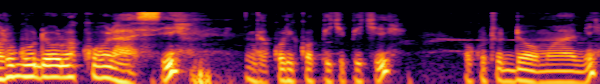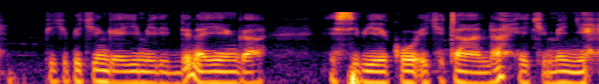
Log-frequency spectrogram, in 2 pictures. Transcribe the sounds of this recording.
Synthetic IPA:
o̞luɡuːdo̞ːlwakʰːo̞lasi | ŋɡakuliko̞pːicipici | o̞kutudːoːmwaːmi | picipiciŋɡe̞ːjimiɾidːe̞naje̞ːŋɡa | esiβje̞ːkʰo̞e̞̰citaːndae̞cime̞ɲe̞

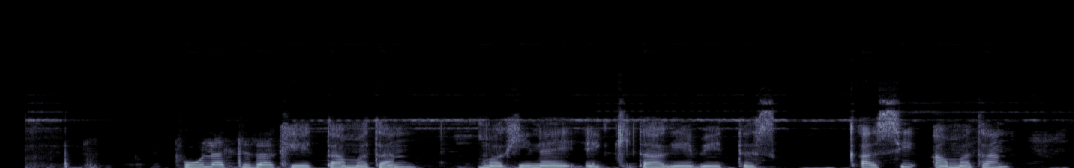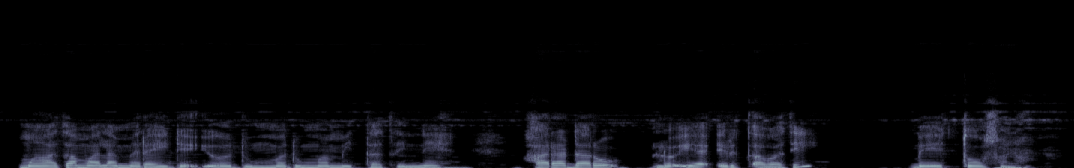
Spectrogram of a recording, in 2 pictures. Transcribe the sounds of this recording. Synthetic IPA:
fuːlɐt̪ːɪzɐkʰe̞ːt̪ːɐmɐt̪ɐnmɐkɪnɐjɛkʼːɪ̥t̪aːɡe̞ːbe̞ːt̪ːe̞ːskʼɐsːɪɐmɐt̪ɐnmaːt̪ɐmɐlɐmɛɾɐjd̪ɛʔɪjod̪ʊmːɐd̪ʊmːɐmɪt̪ːɐt̪ɪnːɛhɐɾɐd̪ɐɾɔlɔʔɪjɐʔɪɾt̪ʼɐβɐt̪ɪ | be̞ːt̪ːo̞ːsɔnɐ

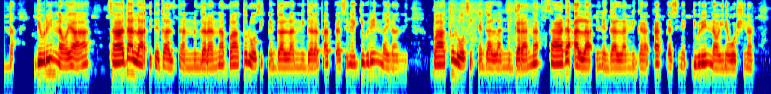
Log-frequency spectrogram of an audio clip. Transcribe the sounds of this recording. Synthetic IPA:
nːɐ | ɡɪbɾɪnːɐwɔjaː | saːd̪ɐːlːaːʔɪt̪ɛɡɐlt̪ɐnɡɐɾɐnːɐbaːt̪ːɔlo̞ːsɪnːɛɡɐlːɐnːɪɡɐɾɐt̪ʼɐpʼːɪjasɪnɛɡɪbɪɾɪnːɐjnɐnːɪ | baːt̪ːɔlo̞ːsɪnːɛɡɐlːɐnːɪɡɐɾɐnːɐsaːd̪ɐʔɐlːaːʔɪnɛɡɐlːɐnːɪɡɐɾɐ̰t̪ʼɐpʼːɪjɐsɪnɛɡɪbɪɾɪnːɐwɔjɪnɛwɔʃːɪnɐn

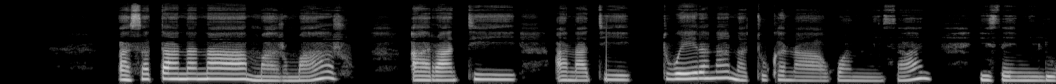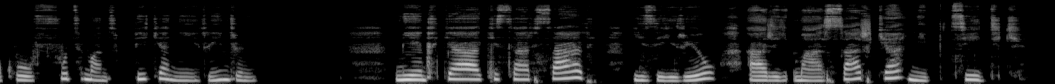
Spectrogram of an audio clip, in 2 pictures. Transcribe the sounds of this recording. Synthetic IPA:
asat̪ananəmaɾumaɾu̥ | aɾant̪i | anat̪i | t̪ueɾanənat̪ukanəwaminiz̥ani̥ | izajnilukufut͡simand͡zu̥pikʲəniriɳɖ͡ʐini̥ | mieɳɖ͡ʐikʲəkisaɾisaɾi̥ | iziɾewaɾimaːsaɾi̥kʲənibi̥t͡sid̪i̥kʲə̥

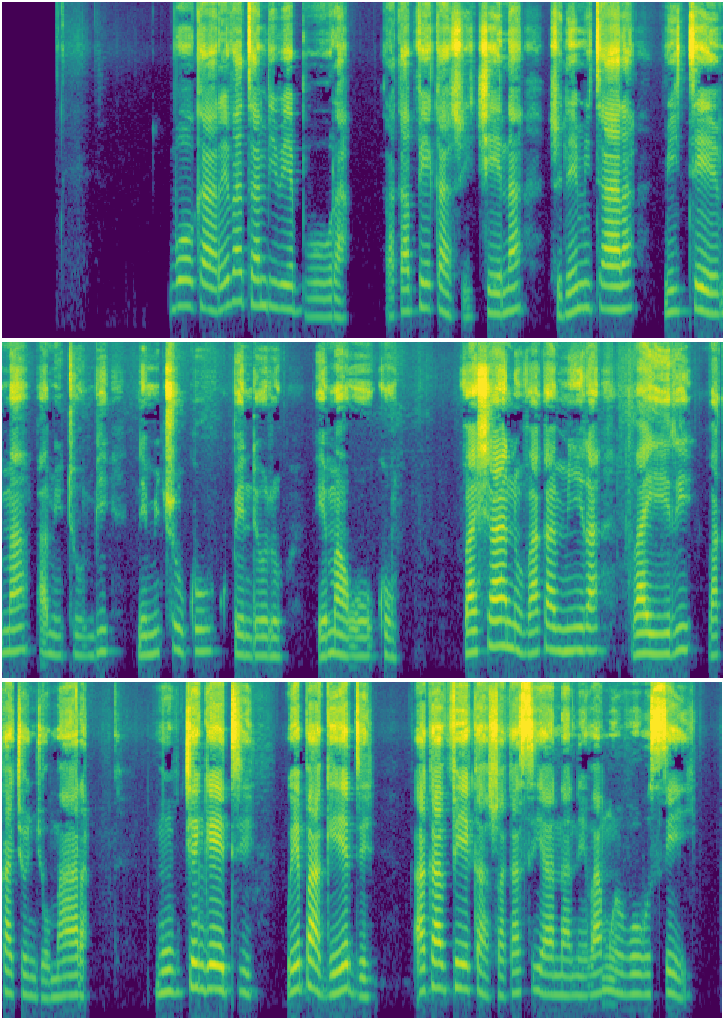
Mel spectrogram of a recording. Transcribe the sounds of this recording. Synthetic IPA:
ɓo̞kaɾe̞ʋatambiʋe̞bʱuɾa | ra̰kap͡fe̞kaʐḭt͡ʃe̞na | ʐ̥ine̞mitaɾa | mitʰe̞mapa̰mitʰumbi | ne̞mit͡ʂukuku̥pe̞ndoro | je̞maoːkʰo̞ | ʋaʃanuʋakamiɾa | ʋairi | ʋakat͡ʃo̞nd͡ʒo̞maːɾa | mut͡ʃe̞ŋɡe̞tʰi | we̞paɡʱe̞dʱe | a̰kap͡fe̞kaʐakasijanane̞ʋamwe̞ʋosei

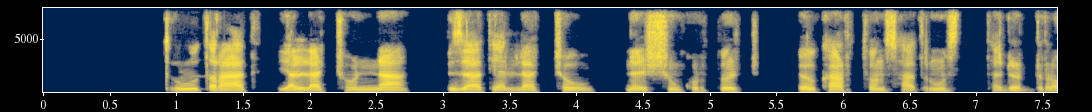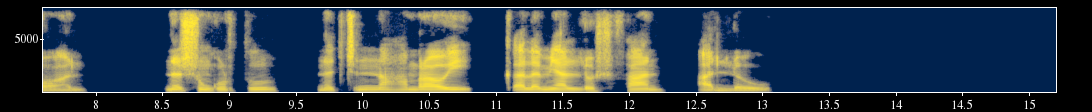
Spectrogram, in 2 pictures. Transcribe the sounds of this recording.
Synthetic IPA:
t̪ʼɨɾut̪ʼɨɾat̪ | jalːat͡ʃːɛwɨnːa | b̥ɨzat̪jalːat͡ʃːɛw | nə̰ʃɨŋkʰuɾt̪ʰo̞t͡ʃː | b̥əkʰaɾt̪ʰo̞nsat̪ʼnwʊst̪ʼʰːəd̪əɾd̪ɨɾəwal | nəʃɨŋkuɾt̪ʰu | nət͡ʃʼːɪnːaɦamɾawi | kʼələmjalːəwʃɪ̥fan | ʔalːəhu

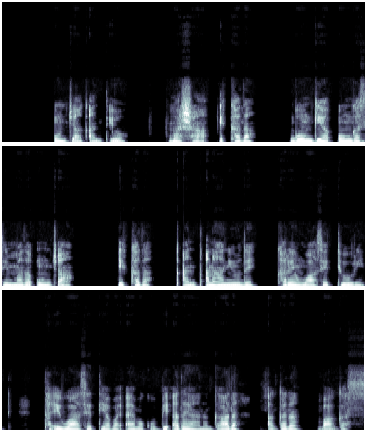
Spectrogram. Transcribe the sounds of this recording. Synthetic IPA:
ʔʊnt͡ʃʼːa̰ːkʼɐnt̪ʼːɪjɔ | mɐʃːa̰ːɛkʰːɐd̪ɐ | ɡɔŋɡɪjɐɔŋɡɐsɪmːɐd̪ɐʔʊnt͡ʃʼːa̰ː | ɛkːɐd̪ɐ | kʼɐnt̪ʼːɐnaːnɪjod̪ɛ | kʰɐɾɛnwaːsɛt̪ːɪjoːɾin | t̪ʰɐʔɪwaːsɛt̪ːɪjabɐ̰jʔɐ̰jbɐkːɔ̰bɛʔɐ̰d̪ɐjaːnɐɡaːd̪ɐ | ɐ̰ɡːɐd̪ɐ | ba̰ːɡːɐ̰s

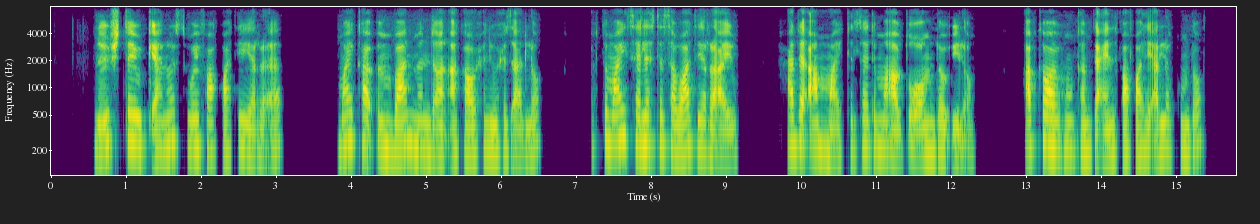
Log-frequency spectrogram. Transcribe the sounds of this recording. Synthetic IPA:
nɨʔɨʃt̪ʰɐjwʊkʼːiano̞swɔjfafat̪ʰejɪɾɐ̰ʔɐ | majkʰaβʔɨmbanmɐnd̪ɐɣʼɨnʔa̰kʰawħɨnjɪwʊħɨza̰lːo̞ | ʔaβt̪ʰɨmajsɐlɐst̪ʰɐsɐβat̪jɪrːɐ̰ʔa̰jːu | ħad̪ɐʔamːajkʰɨlt̪ʰɐd̪ɨmːa̰ʔaβt̪ʼɨχʼomd̪ɐwʔḭlo̰m | ʔaβkʰɐβaβixunkʰɐmziʕajnɐt̪fafat̪ʰeʔa̰lːɐkʰːumd̪o̞

